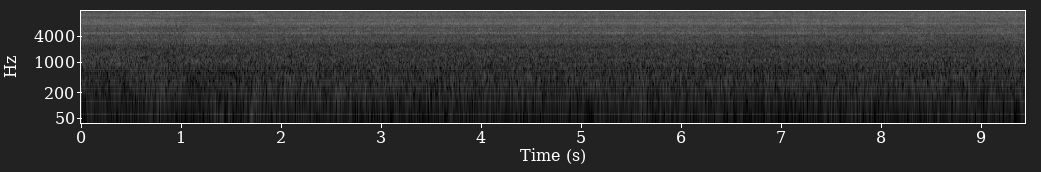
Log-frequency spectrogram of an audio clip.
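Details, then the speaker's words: Ford 7.3 Powerstroke no-start, engine off, with the high-pressure oil system air-tested at 245 psi via a homemade ICP tool. A steady sharp hiss of escaping air shows a leak, apparently on the right side; high-pressure oil system air leak. "yeah it goes you can hear it that's my pressure leak the wolves star just got 245 psi"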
